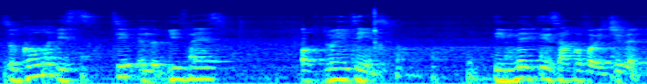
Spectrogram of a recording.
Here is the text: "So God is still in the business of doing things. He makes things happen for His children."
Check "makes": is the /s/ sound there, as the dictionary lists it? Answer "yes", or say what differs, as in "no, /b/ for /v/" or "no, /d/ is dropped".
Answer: no, /s/ is dropped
